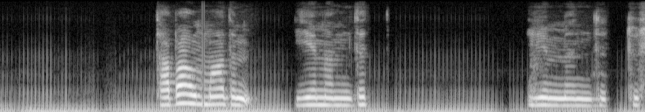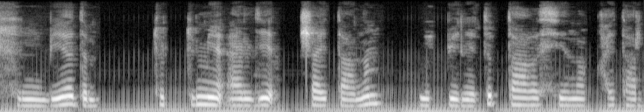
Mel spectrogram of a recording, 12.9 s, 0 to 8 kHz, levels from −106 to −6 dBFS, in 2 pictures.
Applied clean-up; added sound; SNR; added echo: none; Purr; 11 dB; none.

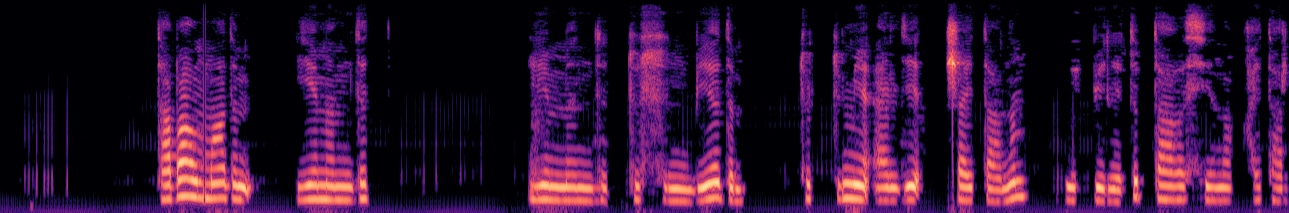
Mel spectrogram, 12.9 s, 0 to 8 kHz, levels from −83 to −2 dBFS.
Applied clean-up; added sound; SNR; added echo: classical method spectral subtraction.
